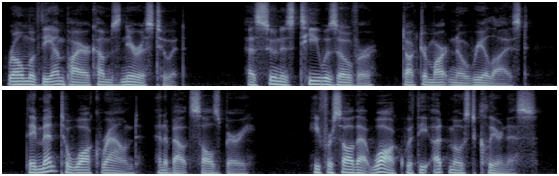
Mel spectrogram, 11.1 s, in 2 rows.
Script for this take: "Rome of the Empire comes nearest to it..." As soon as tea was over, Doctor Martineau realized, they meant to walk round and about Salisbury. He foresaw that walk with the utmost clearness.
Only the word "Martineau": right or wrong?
right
